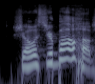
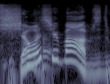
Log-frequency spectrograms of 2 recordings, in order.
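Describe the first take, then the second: First: High, loud pitch; mock announcer plea. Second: High, loud, slow call; drawn-out loud plea. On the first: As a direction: call it out to listeners. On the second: Acted. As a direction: stretch it out, hamming. Echoing the plea.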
